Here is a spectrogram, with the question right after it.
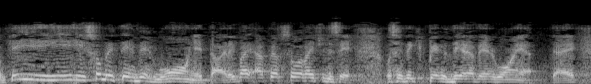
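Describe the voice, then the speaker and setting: Amid noticeable background noise and audible room echo, a man speaks fairly quickly with lively intonation. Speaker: English teacher. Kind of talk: online lesson. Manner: hesitant, with filler words.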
